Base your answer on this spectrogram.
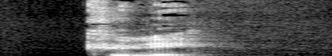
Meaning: to go astern, to back up
- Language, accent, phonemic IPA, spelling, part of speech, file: French, France, /ky.le/, culer, verb, LL-Q150 (fra)-culer.wav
